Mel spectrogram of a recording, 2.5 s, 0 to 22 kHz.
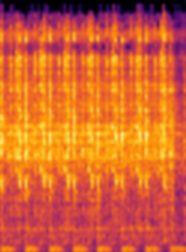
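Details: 2009 Kawasaki Ninja 250 cranked on starter, not started to avoid old fuel: even rhythmic cranking about six pulses a second with starter whir, no binding; engine spins freely, not seized.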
